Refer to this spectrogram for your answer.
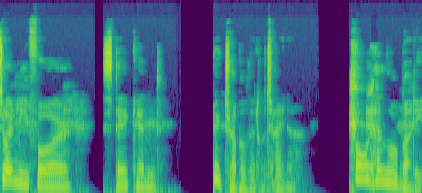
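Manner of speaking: mild, gentle voice. Imitating a favorite TikTok creator for a friend, imitating someone talking really softly. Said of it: "he talks really softly".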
